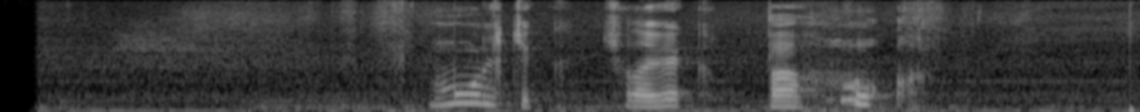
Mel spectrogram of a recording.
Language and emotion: Russian, neutral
